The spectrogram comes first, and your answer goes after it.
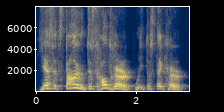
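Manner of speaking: high, urgent cry back; acted urgency. Alric to Amanda while wrestling the vampire, urgent cry. Player answers ally mid-fight.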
